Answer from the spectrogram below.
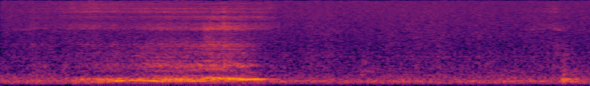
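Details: Grandmother snoring while resting in the afternoon: one rough, rattling in-breath snore about a second long, then quiet breathing and the faint start of another; her sleeping Jack Russell dog is woken by it.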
